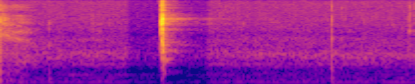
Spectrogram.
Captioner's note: kiss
